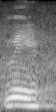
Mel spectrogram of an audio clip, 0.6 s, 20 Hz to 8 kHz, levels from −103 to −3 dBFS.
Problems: constant background noise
